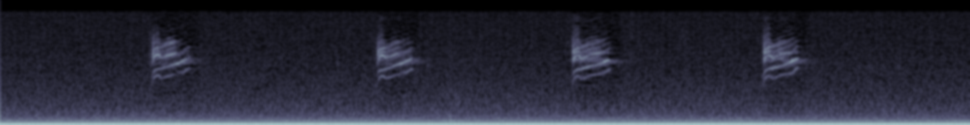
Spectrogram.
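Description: A bird calling four times, about two seconds apart, each call short and high with a sweeping pitch, over steady low background noise.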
